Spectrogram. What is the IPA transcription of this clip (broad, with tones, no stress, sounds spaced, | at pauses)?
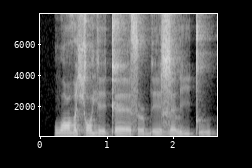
β ɔː˦ ðˤ ɨ˦ ç ɔː˦ j eː˨ kʼ ɛː˦˨ s ə˞˦ b eː˧ ɮ ɛ˧ l iː˦˨ kʼ u˧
